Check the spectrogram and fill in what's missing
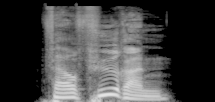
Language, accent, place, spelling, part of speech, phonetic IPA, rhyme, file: German, Germany, Berlin, Verführern, noun, [fɛɐ̯ˈfyːʁɐn], -yːʁɐn, De-Verführern.ogg
- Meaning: dative plural of Verführer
